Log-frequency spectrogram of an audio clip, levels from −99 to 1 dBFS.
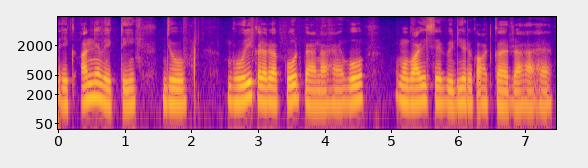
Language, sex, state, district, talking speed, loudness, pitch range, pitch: Hindi, male, Jharkhand, Garhwa, 145 wpm, -18 LUFS, 130-145 Hz, 135 Hz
